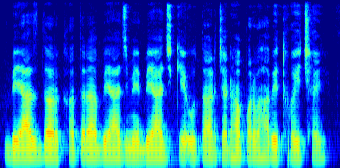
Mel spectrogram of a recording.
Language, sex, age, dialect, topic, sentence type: Magahi, male, 60-100, Western, banking, statement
